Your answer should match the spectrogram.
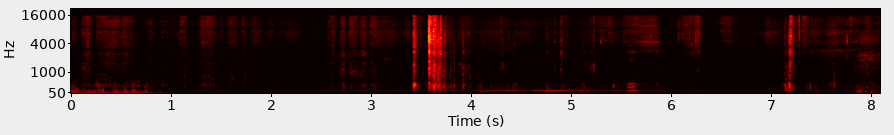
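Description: Serrated kitchen knife cutting through a long red pepper on a plastic tray, with crunching of the flesh. Two sharp knocks of the knife on the tray, one about three and a half seconds in and another near the end.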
